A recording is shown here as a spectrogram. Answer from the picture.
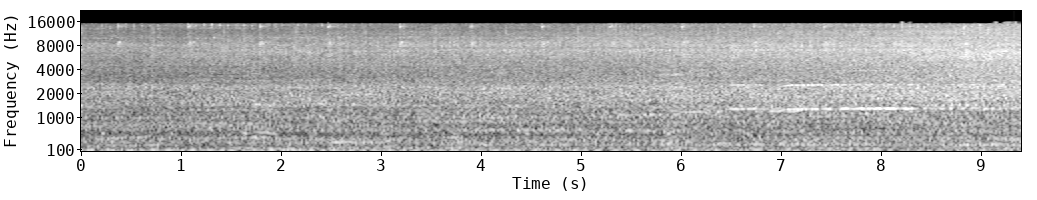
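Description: Passenger train rumbling steadily with a loud low drone, growing slightly louder, and a faint thin high squeal joining in about two-thirds of the way through.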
